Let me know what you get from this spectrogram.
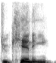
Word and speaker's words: Duquesne: Duquesne, the Duquesne Dukes.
